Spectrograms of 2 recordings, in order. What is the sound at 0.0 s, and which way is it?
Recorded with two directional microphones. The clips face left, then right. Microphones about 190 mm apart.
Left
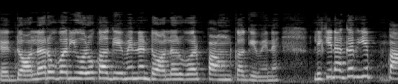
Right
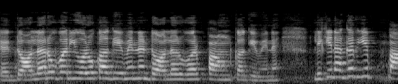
A woman's voice, 15° left (ahead or behind).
